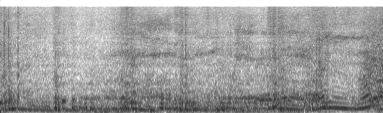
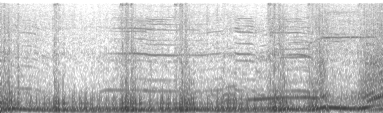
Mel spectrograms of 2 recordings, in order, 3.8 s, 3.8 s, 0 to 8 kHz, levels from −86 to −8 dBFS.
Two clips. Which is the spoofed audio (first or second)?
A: first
